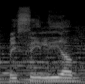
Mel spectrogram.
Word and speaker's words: mycelium: Mycelium.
